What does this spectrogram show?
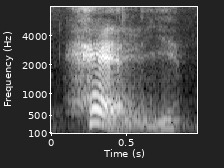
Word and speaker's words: helg: Moving on, the letter combination LG also makes this J sound. For example, in this word, helg.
